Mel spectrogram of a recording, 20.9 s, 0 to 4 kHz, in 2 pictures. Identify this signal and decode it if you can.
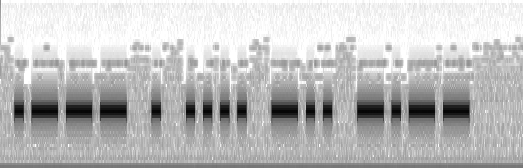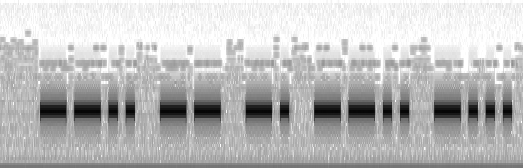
Morse code, heard as a keyed tone, about 7 wpm, 800 Hz. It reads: JEHDY ZMNZB
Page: Lezione 1: audio a 30 CPM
